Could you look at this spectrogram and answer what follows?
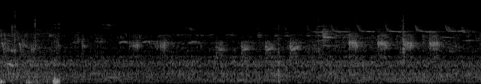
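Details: Great reed warbler singing at the Lagunas de La Guardia, Toledo, on 30 April 2022: a run of repeated harsh, chattering notes in the mid-high range, growing into quick rhythmic series near the end, over steady background hiss and a brief low thump.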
